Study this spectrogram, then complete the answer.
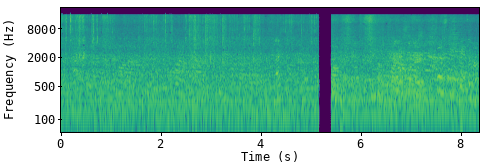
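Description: A crowd of people chatters nearby.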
